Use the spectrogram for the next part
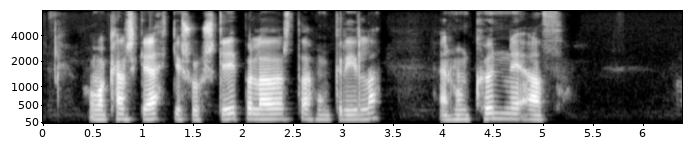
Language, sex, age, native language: Icelandic, male, 50-59, Icelandic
